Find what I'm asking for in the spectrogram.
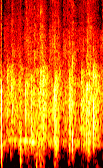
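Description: A crowd applauds in a steady, dense wash of clapping, many overlapping hand claps forming a bright, fairly loud, crackling roar that holds level throughout.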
